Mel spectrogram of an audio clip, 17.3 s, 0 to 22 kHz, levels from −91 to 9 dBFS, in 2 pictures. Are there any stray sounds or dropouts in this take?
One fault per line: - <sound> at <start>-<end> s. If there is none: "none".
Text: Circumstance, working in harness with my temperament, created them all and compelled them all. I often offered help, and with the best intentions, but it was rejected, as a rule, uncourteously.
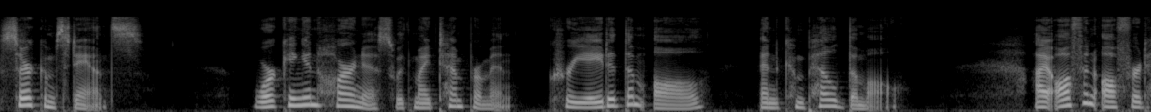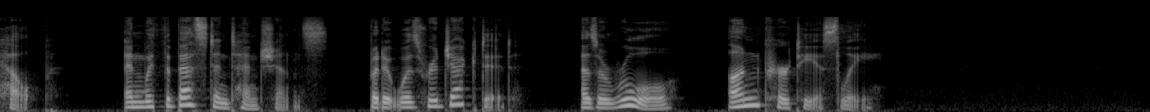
none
